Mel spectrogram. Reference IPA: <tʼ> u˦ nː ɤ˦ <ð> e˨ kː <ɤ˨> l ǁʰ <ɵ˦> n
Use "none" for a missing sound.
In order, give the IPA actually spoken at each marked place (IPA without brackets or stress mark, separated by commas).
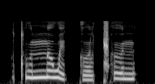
tʼ, w, ɤ˨, ɵ˦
